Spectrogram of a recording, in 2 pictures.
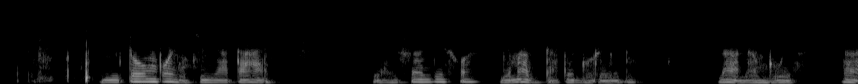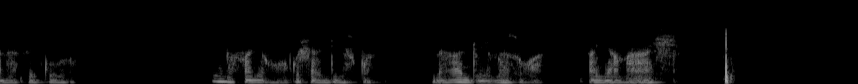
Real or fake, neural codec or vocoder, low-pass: fake; codec, 16 kHz, 16 kbps, FunCodec, trained on Chinese and English, 50 frames a second; 5.4 kHz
